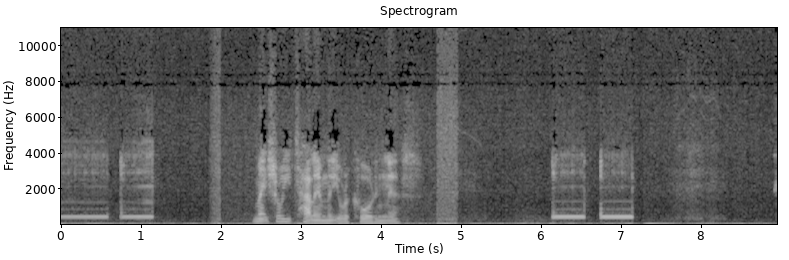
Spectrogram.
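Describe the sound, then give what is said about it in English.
A phone call to Sips rings out on the line: two pairs of steady, buzzy double-ring tones, one at the start and one near the end, with a person talking in between. “I could ring Sips.”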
